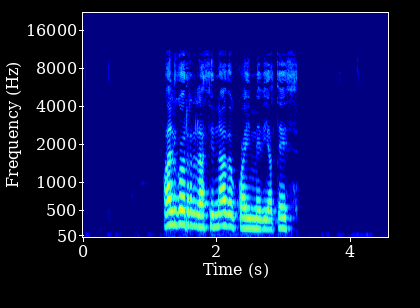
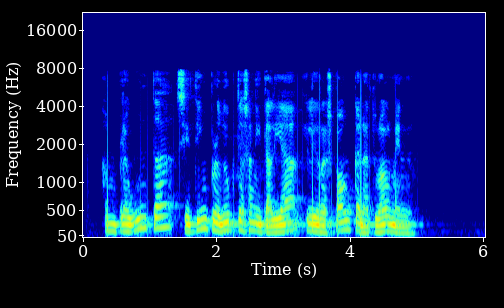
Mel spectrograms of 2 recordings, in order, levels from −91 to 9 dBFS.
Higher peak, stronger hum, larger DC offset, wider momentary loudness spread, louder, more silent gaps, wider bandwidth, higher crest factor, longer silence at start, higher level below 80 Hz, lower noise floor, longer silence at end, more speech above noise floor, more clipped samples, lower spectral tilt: about the same, -20 dBFS vs -18 dBFS; neither; neither; first, 11 LU vs 6 LU; second, -36 LUFS vs -33 LUFS; neither; first, 11.5 kHz vs 8.2 kHz; about the same, 20 dB vs 16 dB; first, 1.2 s vs 0.35 s; second, -82 dBFS vs -64 dBFS; first, -87 dBFS vs -83 dBFS; first, 1.35 s vs 1.05 s; about the same, 51 dB vs 51 dB; neither; about the same, -5.5 dB/octave vs -6.5 dB/octave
